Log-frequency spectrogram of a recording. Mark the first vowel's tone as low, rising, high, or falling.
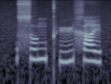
high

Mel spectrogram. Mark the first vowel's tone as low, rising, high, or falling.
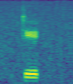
high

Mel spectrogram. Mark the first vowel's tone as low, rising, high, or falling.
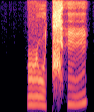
low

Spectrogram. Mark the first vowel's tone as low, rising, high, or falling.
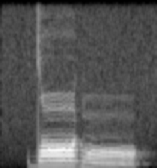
high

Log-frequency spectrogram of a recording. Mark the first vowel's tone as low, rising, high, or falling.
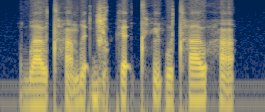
low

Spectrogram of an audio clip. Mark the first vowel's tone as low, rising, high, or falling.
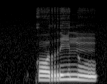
low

